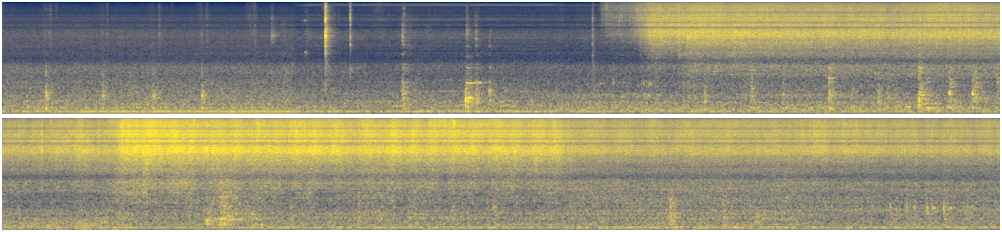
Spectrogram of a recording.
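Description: A few metal utensil clinks, then about ten seconds in food starts sizzling in a hot pan, steady and louder for several seconds in the middle.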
